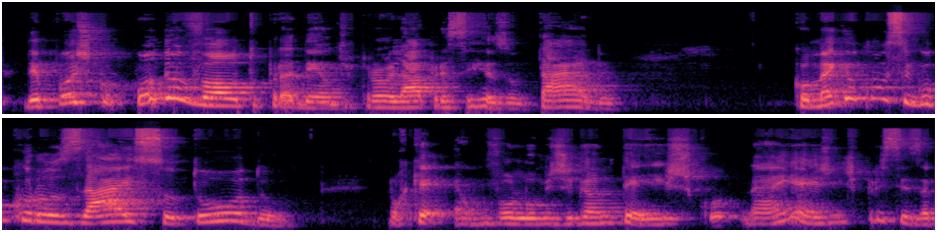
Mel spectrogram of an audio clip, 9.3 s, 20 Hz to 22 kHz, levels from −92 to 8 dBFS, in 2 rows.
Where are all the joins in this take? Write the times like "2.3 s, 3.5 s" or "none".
none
